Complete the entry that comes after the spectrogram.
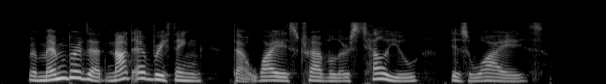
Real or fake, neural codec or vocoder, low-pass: fake; codec, 16 kHz, 8 kbps, FunCodec, trained on Chinese and English, 25 frames a second; 7.2 kHz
